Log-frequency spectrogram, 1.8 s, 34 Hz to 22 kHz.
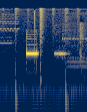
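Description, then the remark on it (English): Two touch-tone beeps from a telephone keypad, each a short steady electronic tone, sound clear, with a faint click before each press and no talking. “If you're satisfied with the message, press 1.”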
